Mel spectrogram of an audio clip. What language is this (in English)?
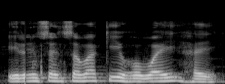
Magahi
